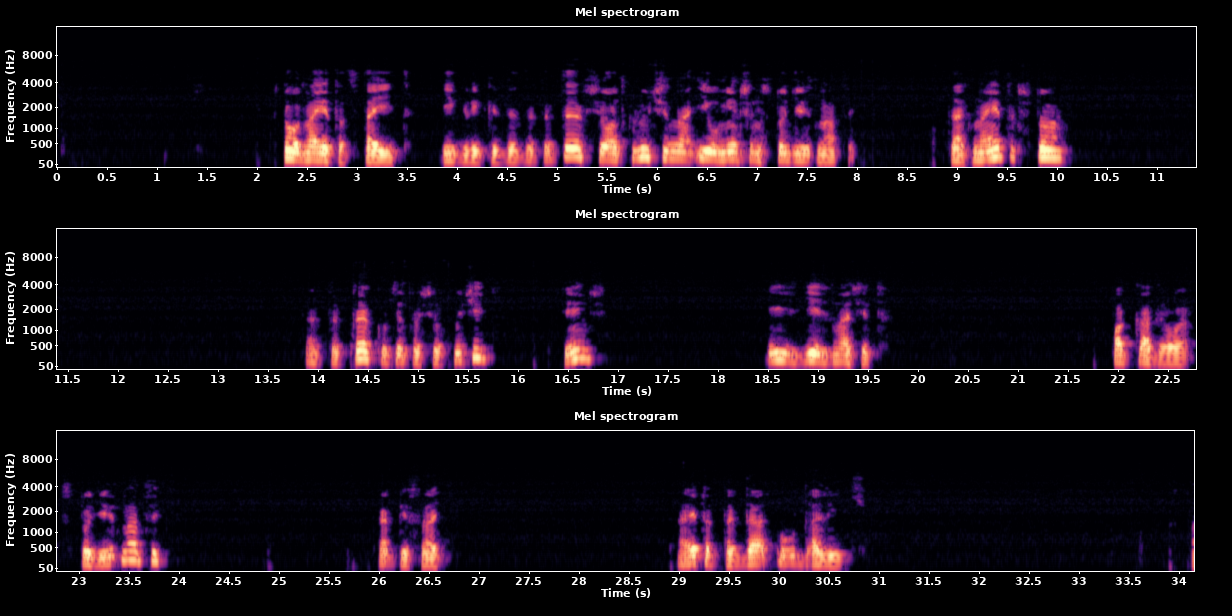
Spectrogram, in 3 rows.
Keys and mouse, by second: 2.2 click, 8.2 click, 8.9 click, 14.9 drag, 16.4 click, 21.9-25.0 drag, 25.9 click, 29.0 click, 34.0-34.1 middle drag.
